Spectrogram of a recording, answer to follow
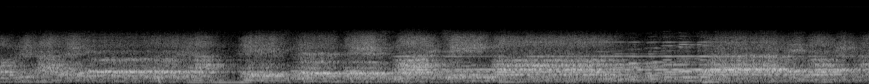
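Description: A choir singing, many voices holding sustained chords that change every second or two.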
